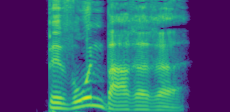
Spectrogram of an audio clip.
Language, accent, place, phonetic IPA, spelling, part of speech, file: German, Germany, Berlin, [bəˈvoːnbaːʁəʁə], bewohnbarere, adjective, De-bewohnbarere.ogg
- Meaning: inflection of bewohnbar: 1. strong/mixed nominative/accusative feminine singular comparative degree 2. strong nominative/accusative plural comparative degree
